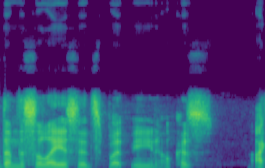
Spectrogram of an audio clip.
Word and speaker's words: Seleucid: And yes, I said Seleucid the right way. I always called them the Seleucids, but you know, because I can't read.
